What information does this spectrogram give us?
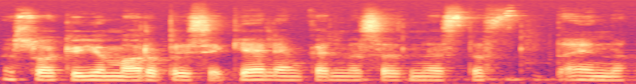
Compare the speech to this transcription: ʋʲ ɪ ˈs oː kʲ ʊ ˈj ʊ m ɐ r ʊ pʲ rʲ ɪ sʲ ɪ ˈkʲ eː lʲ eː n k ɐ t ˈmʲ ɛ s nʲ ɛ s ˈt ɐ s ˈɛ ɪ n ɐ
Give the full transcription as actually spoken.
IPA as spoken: ʋʲ ɪ ˈs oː kʲ ʊ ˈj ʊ m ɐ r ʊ pʲ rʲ ɪ sʲ ɪ ˈkʲ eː lʲ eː m k ɐ t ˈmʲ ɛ s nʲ ɛ s ˈt ɐ s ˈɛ ɪ n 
